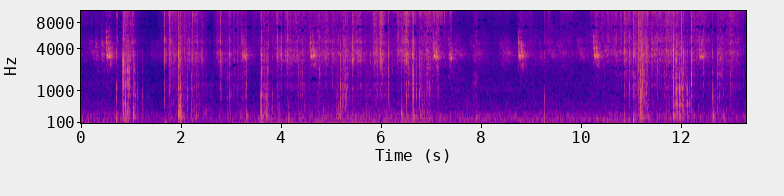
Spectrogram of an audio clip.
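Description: A hand-sized clump of dry, compacted sand, solid yet crumbly, is broken apart over loose sand with both hands, then crumbled and rubbed between the fingertips into falling grains. The sound is a run of bright, dry, crunchy crackles and gritty rustling, with short sharp bursts as pieces snap off, and a steady hiss of trickling grains in between.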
